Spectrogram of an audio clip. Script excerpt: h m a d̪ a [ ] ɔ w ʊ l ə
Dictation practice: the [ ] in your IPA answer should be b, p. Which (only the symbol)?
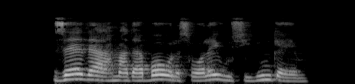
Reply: b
